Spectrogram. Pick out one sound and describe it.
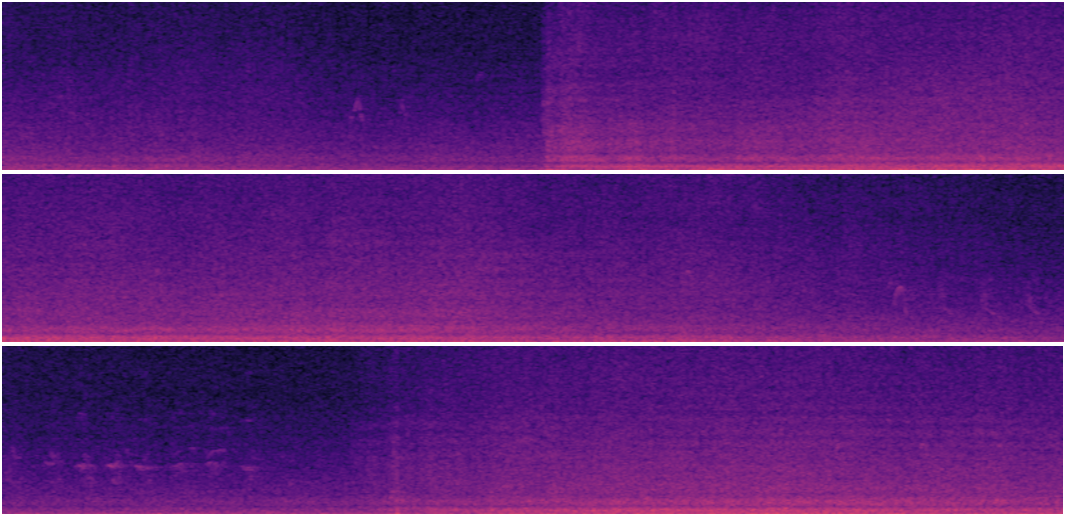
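Waves crash and wash over rocks close by.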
